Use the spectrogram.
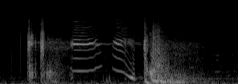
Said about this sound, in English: So he starts out of the house, going out to the car. Here he comes, walking across the living room floor, going outside. Opens the front door.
